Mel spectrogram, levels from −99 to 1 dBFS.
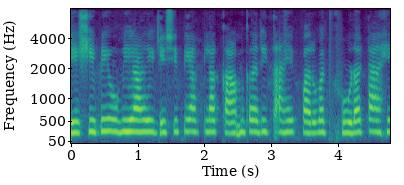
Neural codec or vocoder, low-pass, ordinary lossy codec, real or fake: codec, 16 kHz, 1 kbps, FreqCodec, larger model; none; none; fake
